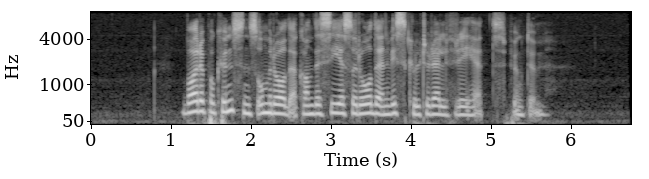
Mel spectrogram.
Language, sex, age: Norwegian, female, 28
